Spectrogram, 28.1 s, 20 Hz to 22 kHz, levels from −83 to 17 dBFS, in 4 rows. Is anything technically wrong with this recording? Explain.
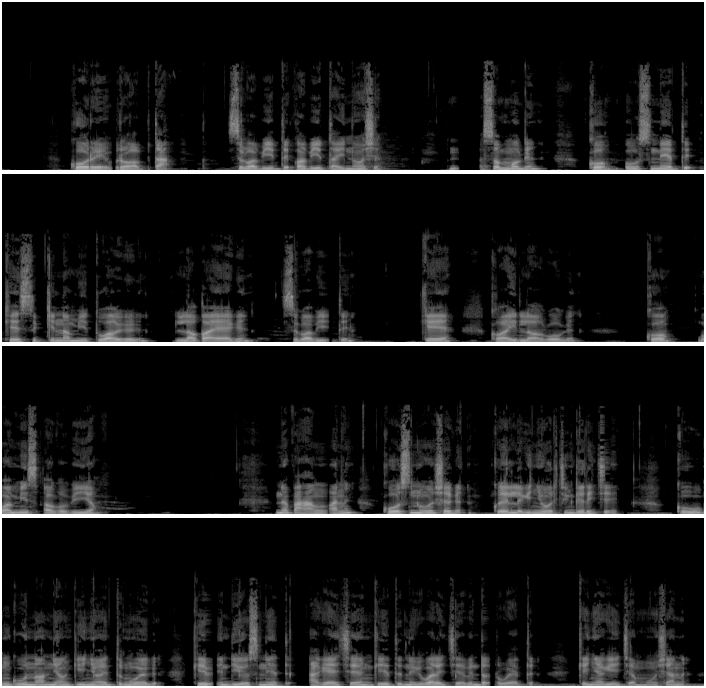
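Yes. There is AAC frame loss with concealment seven times: 0.96–1.18 s, 4.51–4.82 s, 10.23–10.35 s, 17.24–17.35 s, 20.01–20.33 s (just after "ko elekinyorchin"), 23.11–23.25 s and 25.88–26.03 s. Chunks of the stream go missing, and the decoder patches them from the last good spectrum. Each loss runs 70 to 270 ms, and the gap pattern fits frames of about 10 ms. The first and fifth events are scattered dropouts, each run well under a tenth of a second. They sound like brief smeared, noisy, phasey patches. The light coding texture underneath is likely the low-delay AAC layer.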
